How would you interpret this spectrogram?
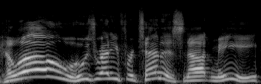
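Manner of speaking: high, loud singsong entrance; hammed-up high greeting, easing down; Garcelle. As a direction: breeze in with a big mock hello. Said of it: "Garcelle arrives and walks in like".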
